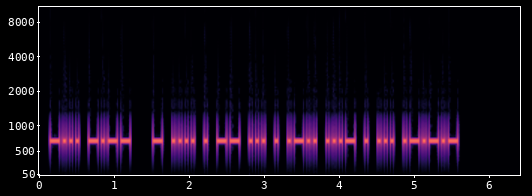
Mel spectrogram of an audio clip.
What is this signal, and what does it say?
Morse code, heard as a keyed tone, about 28 wpm, 700 Hz. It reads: BY THEMSELVES.
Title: Sentences from Top 1000 Words - Review Part 5 - 28wpm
